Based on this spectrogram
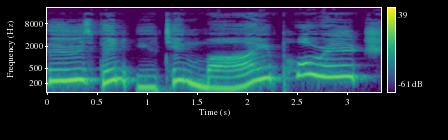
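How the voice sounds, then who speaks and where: A female-sounding put-on character voice sits at a fairly high pitch and makes very wide pitch swings. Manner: cross, grumpy.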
